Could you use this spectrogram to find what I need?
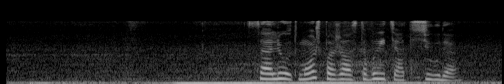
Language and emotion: Russian, angry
